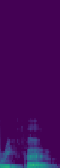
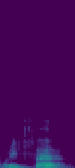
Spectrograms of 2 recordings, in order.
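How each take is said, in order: First: The stress is on the first syllable. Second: The stress is on the last syllable. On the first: The speaker calls it wrong. "it could be refer or refer" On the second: The speaker calls it right. "the stress falls on the last syllable"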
